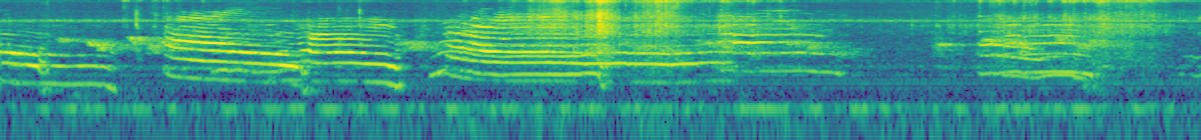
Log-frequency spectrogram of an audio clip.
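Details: Kittens and their mother cat meowing loudly in quick succession, high harmonic mews that bend down at the end, several voices overlapping, with a low constant hum underneath.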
